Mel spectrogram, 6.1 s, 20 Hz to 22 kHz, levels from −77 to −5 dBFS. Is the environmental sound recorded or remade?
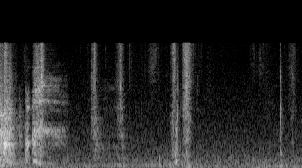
recorded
